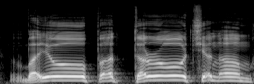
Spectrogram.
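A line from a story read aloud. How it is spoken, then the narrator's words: Hoarse soldier's shout. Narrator (Russian): хрипло прокричал солдат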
